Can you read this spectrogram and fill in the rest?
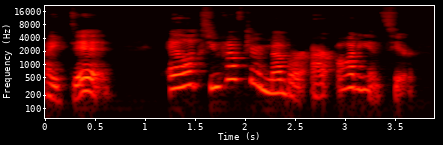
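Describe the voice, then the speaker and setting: A woman voicing a gently concerned, practical scientist mother in a storybook, careful and earnest. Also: high voice, very animated, measured pace, heavily acted. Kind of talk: storybook character reading.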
